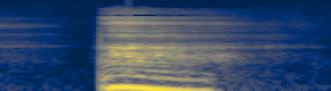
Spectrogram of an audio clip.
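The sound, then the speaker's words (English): A voice imitates a deep, solemn groan: a single sustained low moan that starts abruptly, holds loud for about half a second, then fades away. “it's more a deep, solemn groan, you know, more like a,”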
